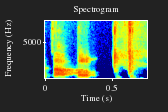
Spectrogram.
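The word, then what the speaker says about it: tuple: ada tipe data lain namanya tapel bacanya tapel atau mirip dengan list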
